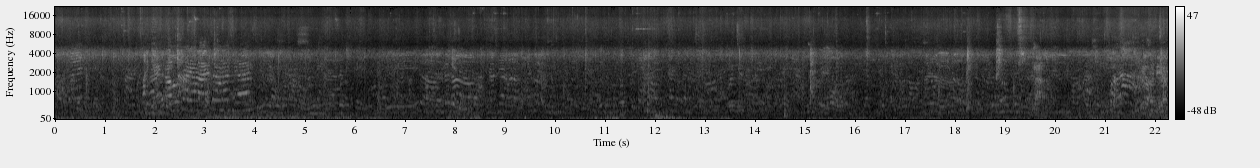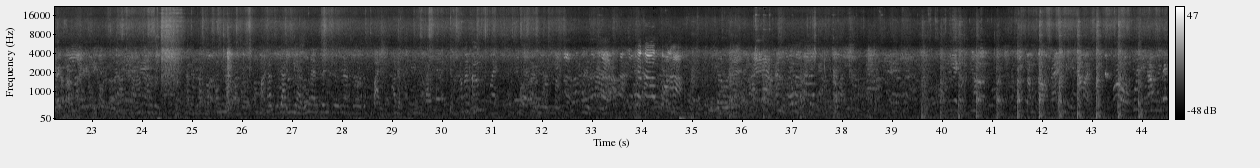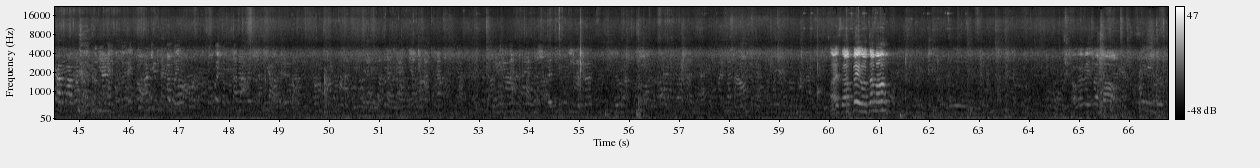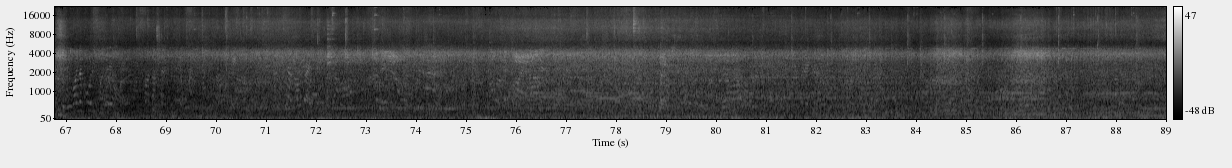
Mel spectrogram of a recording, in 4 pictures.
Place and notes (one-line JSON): {"title": "台南東門市場, Tainan City - Walking in the traditional market", "date": "2017-02-18 09:39:00", "description": "Walking in the traditional market", "latitude": "22.99", "longitude": "120.21", "altitude": "26", "timezone": "GMT+1"}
